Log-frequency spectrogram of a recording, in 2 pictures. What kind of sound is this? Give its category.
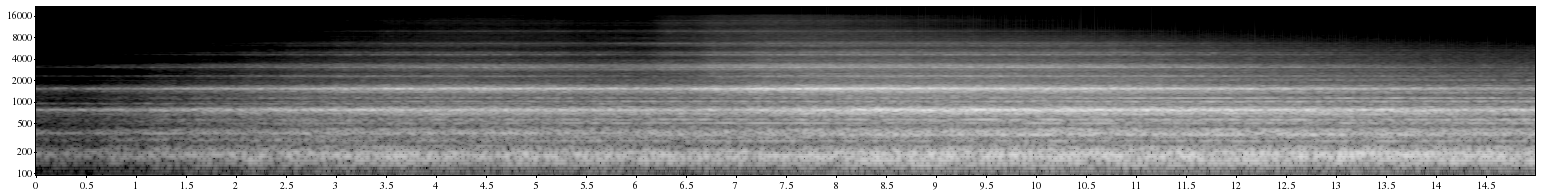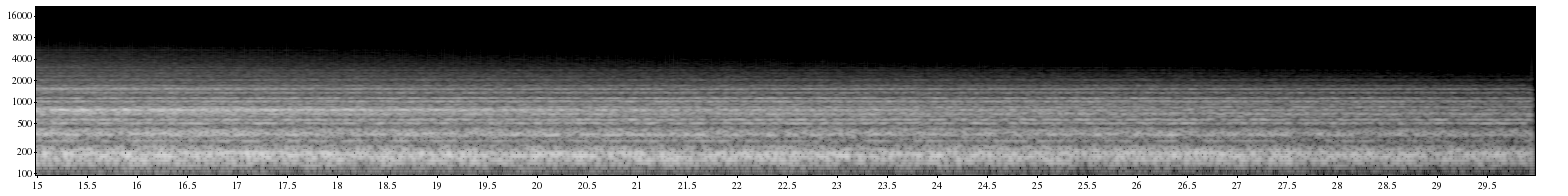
Soundscapes > Synthetic / Artificial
